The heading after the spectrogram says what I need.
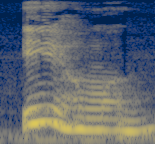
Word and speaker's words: irmã: É o ir? Irmã? Não, né? É irmã. A sílaba tônica é o mã.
